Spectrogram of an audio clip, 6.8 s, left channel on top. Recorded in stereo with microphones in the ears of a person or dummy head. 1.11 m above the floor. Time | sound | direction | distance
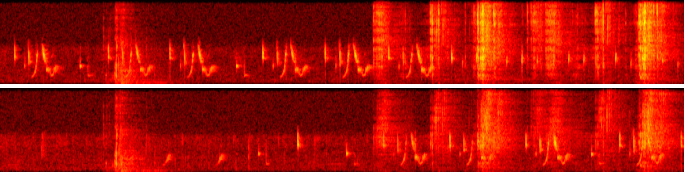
1.0 | a splash | 5° right (ahead or behind) | 4.5 m
3.7 | a camera shutter | 60° left (ahead or behind) | 2.5 m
